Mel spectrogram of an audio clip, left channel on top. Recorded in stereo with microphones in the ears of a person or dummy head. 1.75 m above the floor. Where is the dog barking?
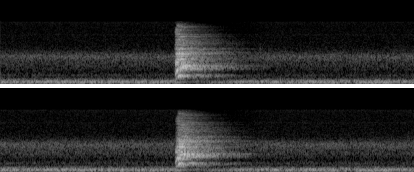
65° left (ahead or behind), 3.5 m.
